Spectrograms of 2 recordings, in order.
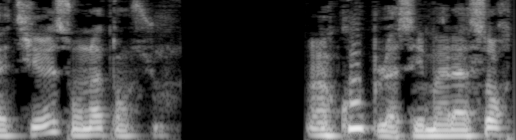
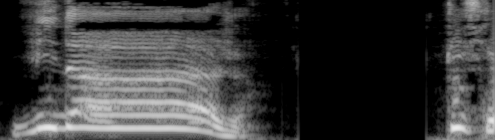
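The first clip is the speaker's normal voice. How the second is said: shout; 11 semitones higher, much slower than usual. Acted. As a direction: yell it out like a bouncer. Barbarian bouncer yells the kick-out.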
